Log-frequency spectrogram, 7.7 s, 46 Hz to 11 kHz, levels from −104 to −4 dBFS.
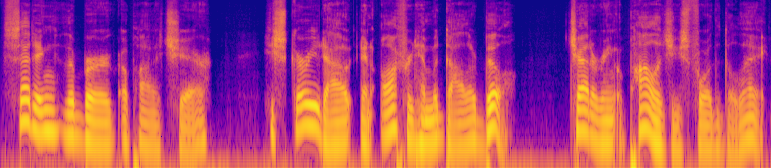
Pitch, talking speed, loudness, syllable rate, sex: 115 Hz, 155 wpm, -18 LUFS, 5.1 syllables/s, male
